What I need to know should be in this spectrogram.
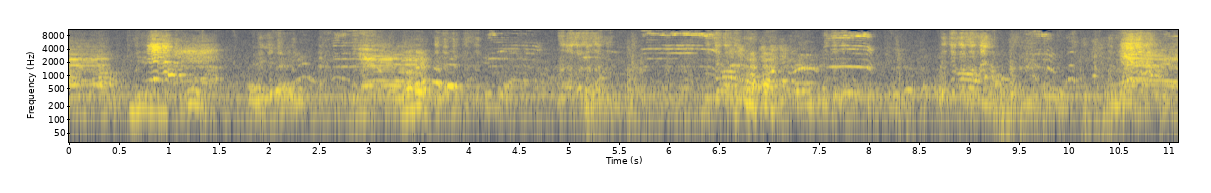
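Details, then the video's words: Birth of two baby goats at a sugar shack near St-Benoît, Quebec, captured on an iPod Touch 4G: repeated strained bleats recur across eleven seconds, mixed with French conversation and a low background hum. "Goat giving birth"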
